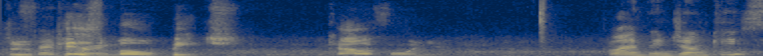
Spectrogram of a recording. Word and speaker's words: Pismo: Beach California he remembers oh Pismo rhymes with Gizmo that's a very beautiful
